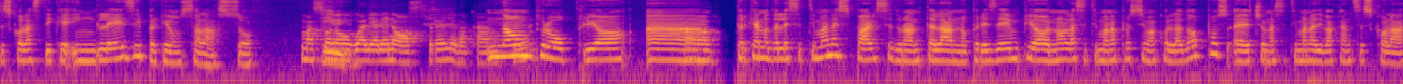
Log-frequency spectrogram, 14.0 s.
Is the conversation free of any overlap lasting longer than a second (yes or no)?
yes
